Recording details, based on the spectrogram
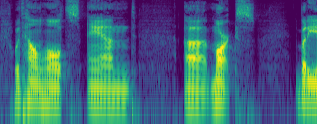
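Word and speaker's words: Helmholtz: um with uh will willhelm is that is no Helm Holtz gosh darn it keep getting his name wrong with Helm Holtz and uh marks but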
